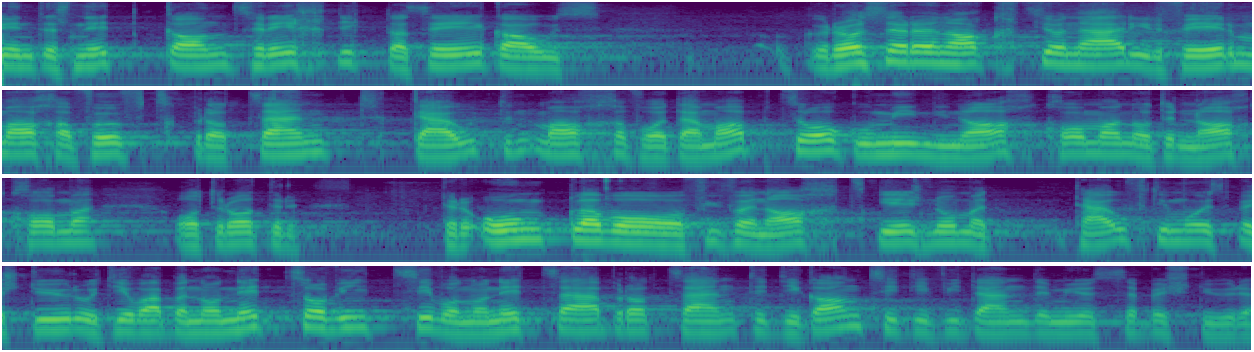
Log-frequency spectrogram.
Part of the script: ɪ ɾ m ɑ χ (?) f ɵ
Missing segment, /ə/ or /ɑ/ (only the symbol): ɑ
